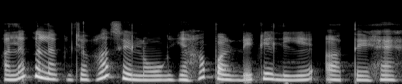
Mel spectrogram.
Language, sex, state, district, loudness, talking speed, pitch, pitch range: Hindi, female, Chandigarh, Chandigarh, -16 LUFS, 165 wpm, 220 Hz, 210-250 Hz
